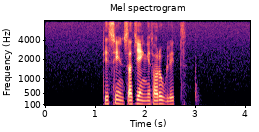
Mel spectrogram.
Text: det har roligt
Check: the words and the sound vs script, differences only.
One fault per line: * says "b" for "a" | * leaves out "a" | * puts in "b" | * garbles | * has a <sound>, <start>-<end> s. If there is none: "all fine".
* puts in "syns att gänget"
* has a thud, 3.0-3.4 s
